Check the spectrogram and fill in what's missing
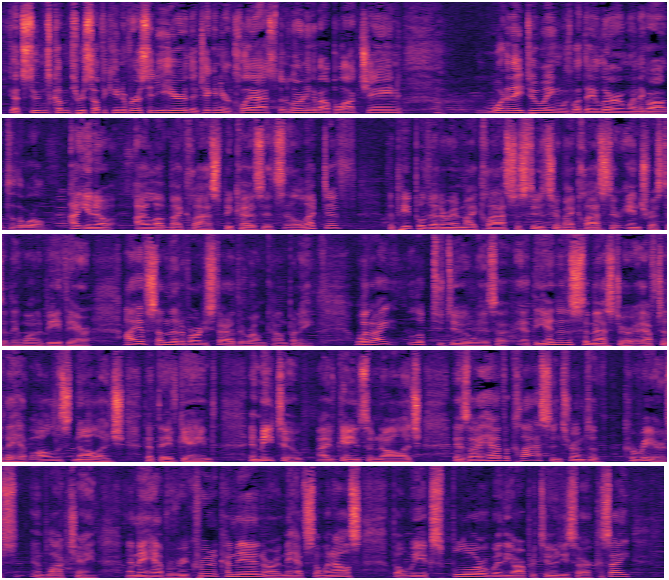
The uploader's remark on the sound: The discussion takes place during a Boston Blockchain Association event at Suffolk University.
